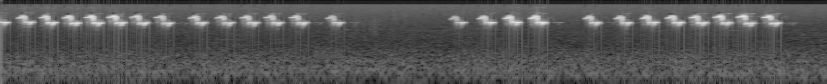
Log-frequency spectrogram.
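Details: Meadow pipit singing in quick runs of thin, high, squeaky notes, each a flicked upslur followed by a lower tone; one series of about twelve, a pause, then two shorter runs.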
